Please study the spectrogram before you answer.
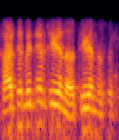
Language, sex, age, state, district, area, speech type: Sindhi, male, 60+, Gujarat, Kutch, rural, conversation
